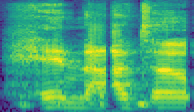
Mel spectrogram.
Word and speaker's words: Renato: dank gang stream i'm gonna need you to pronounce my boy's name right my best friend henato moycano call him renato again in brazil what does usd stand for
